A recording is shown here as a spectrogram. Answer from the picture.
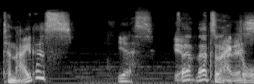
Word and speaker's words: tinnitus: Kind of like, how's this pronounced? Tinnitus?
